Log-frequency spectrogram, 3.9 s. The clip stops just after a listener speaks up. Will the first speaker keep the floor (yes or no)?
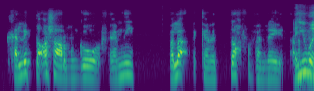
no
